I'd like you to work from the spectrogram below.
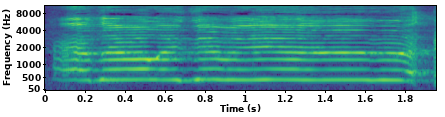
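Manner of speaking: high, hammed-up wailing plea; acted bawling, slowing and dragging out the end; mock crying. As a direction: wail it in one long high whine. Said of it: "And I start crying".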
